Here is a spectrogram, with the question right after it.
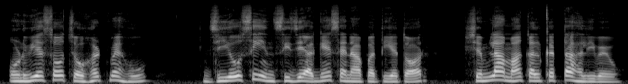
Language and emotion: Sindhi, neutral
